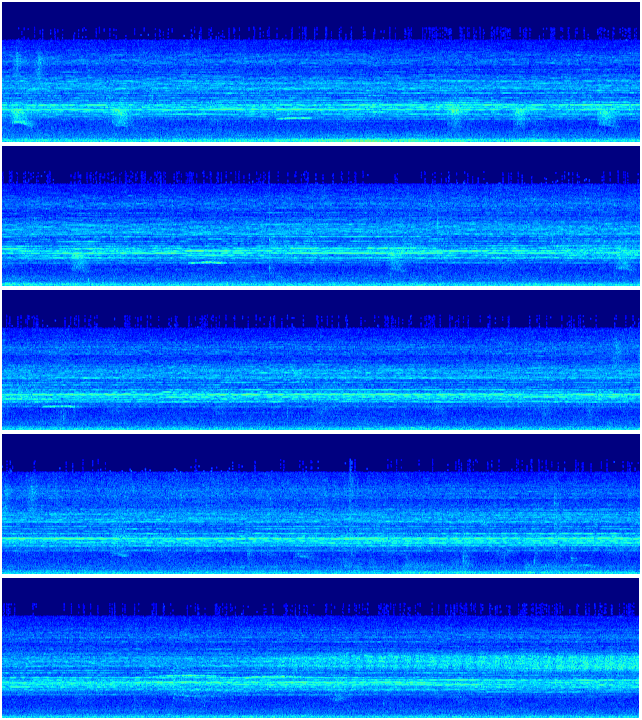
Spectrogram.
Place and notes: Cicadas and other birds at Parque da Cantareira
